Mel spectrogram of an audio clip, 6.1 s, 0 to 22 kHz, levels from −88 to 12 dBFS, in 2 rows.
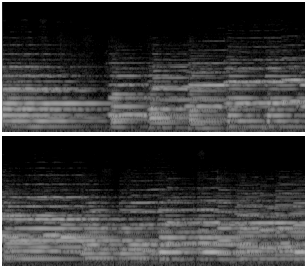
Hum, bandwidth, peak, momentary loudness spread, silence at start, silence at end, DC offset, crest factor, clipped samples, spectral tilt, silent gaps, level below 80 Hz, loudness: none; 9.8 kHz; -14 dBFS; 5 LU; 0 s; 0 s; under 0.1%; 14 dB; under 0.1%; -5 dB/octave; none; -66 dBFS; -29 LUFS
